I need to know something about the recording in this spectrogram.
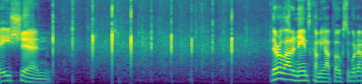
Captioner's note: audience applauding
